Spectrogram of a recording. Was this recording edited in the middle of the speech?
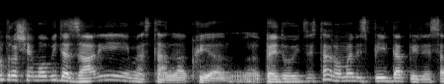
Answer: no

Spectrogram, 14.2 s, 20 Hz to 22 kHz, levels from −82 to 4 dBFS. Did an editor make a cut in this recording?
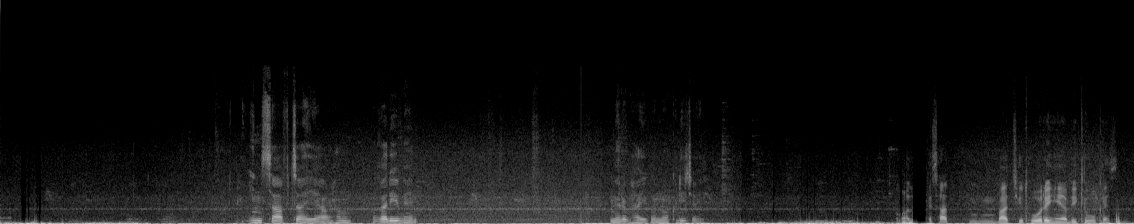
no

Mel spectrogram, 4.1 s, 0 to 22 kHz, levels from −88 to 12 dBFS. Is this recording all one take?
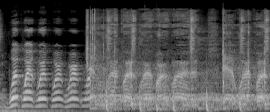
no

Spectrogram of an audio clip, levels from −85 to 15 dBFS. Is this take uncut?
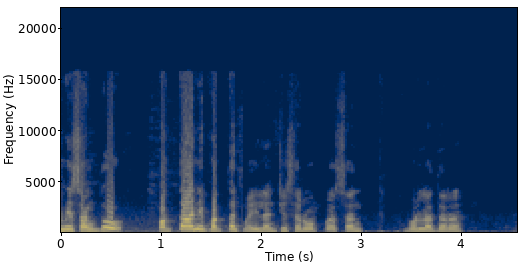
no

